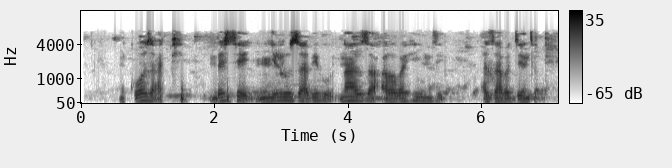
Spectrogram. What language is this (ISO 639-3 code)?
kin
